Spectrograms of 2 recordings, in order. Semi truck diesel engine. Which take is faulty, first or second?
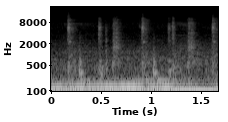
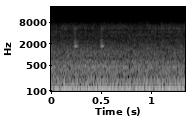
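first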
